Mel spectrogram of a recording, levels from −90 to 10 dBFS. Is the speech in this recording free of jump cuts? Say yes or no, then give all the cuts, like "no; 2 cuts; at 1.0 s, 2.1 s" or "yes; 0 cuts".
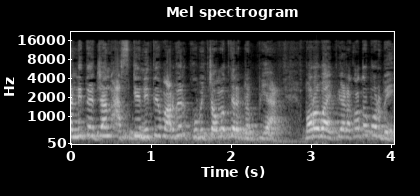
yes; 0 cuts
